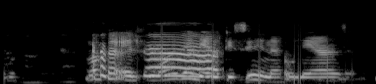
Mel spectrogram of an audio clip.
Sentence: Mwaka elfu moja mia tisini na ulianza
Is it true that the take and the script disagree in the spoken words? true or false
false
